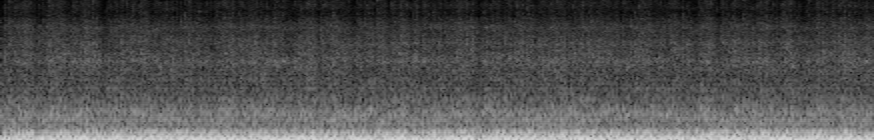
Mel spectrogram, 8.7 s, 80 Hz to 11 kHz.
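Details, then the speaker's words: Holden Monaro V8 at warm idle after an oil top-up, with the PCV and crankcase breather refitted: uneven, loping beat that stumbles and never settles, no change from the breather setup; rough warm idle, cause unknown. "all right top the oil up after running it it's still not idling when it's warm so i just put the pvc and crankcase breather setup back on just to see if that had a difference in it"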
